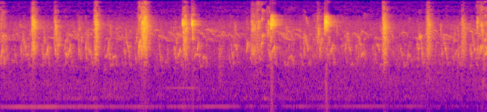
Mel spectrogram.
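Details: A little spiderhunter in the morning gives a lively string of sharp, high, irregular chirps and squeaky notes, some louder than others, over a steady low-pitched hum.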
